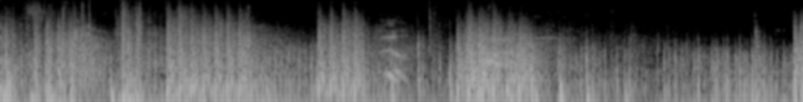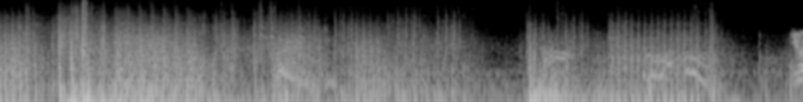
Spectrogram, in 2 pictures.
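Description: Rapid bursts of video game gunfire, heavy and continuous, with louder clustered shots throughout alongside in-game voice callouts.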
